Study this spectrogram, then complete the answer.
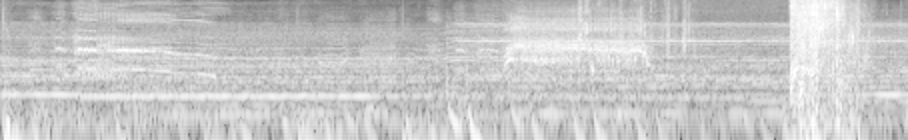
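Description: Rooster-like bird crowing in the game Lobotomy Corporation, a loud drawn-out crow followed by a sharp burst near the end over a low droning game background.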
